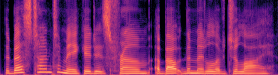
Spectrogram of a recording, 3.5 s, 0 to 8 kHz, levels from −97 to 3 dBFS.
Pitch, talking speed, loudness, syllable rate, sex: 220 Hz, 225 wpm, -17 LUFS, 4.9 syllables/s, female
